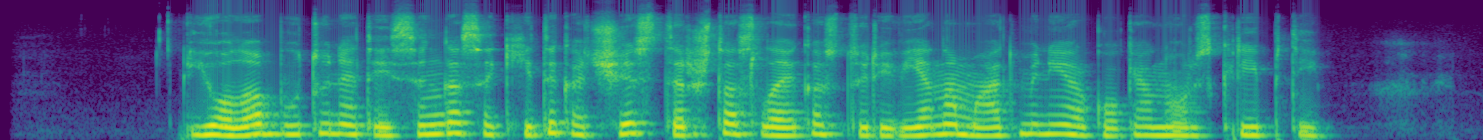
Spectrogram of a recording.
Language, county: Lithuanian, Marijampolė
